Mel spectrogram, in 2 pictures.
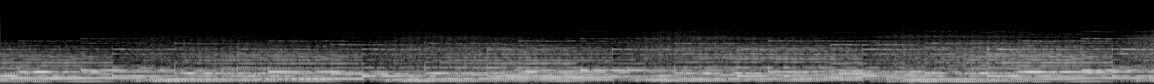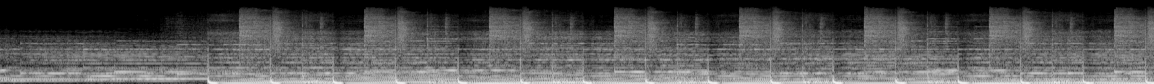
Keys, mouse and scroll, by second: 0.8 click, 1.0 click, 1.6 click, 2.3 click, 2.3 right click, 3.3-3.9 middle drag, 4.3 scroll up 1, 5.1 Tab, 7.9 click, 9.2 alt+click, 10.2 alt+shift+click, 11.3 alt+shift+click, 12.0 alt+shift+click, 13.5-16.5 drag, 13.5 right click, 16.8 Tab, 17.1 click, 17.7 click, 19.0 click, 21.6 Tab, 22.8 Tab.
